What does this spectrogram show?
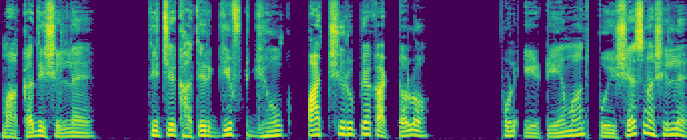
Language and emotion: Goan Konkani, sad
